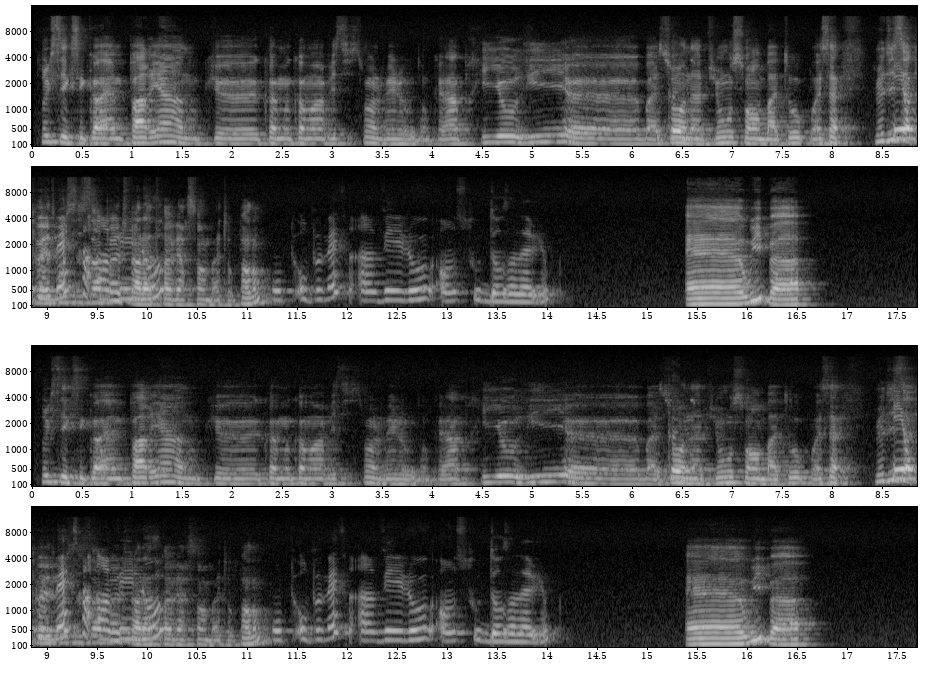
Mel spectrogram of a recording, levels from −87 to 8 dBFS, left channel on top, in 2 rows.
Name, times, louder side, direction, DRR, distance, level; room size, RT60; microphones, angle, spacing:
voice 1, 0.1-11.2 15.4-16.5, left 1 dB, 60° left, 2.1 m, -25 dB
voice 2, 6.2-6.6 8.6-10.2 11.3-14.0, right 1 dB, 10° right, 1.1 m, -27 dB
16.0 x 11.5 x 5.5 m
head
